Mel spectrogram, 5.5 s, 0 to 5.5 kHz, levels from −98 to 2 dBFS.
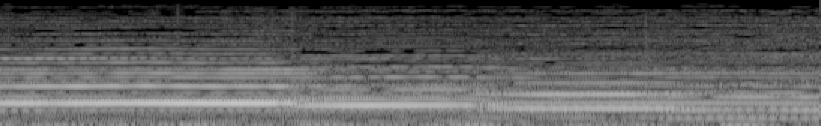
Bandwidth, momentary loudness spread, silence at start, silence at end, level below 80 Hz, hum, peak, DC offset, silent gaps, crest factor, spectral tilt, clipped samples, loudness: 4.7 kHz; 10 LU; 0 s; 0 s; -54 dBFS; none; -18 dBFS; under 0.1%; none; 12 dB; -11 dB/octave; under 0.1%; -30 LUFS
